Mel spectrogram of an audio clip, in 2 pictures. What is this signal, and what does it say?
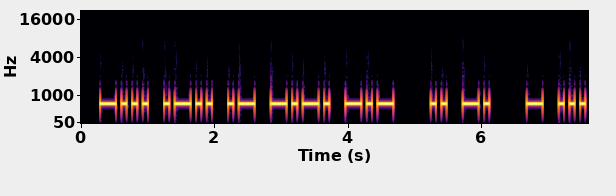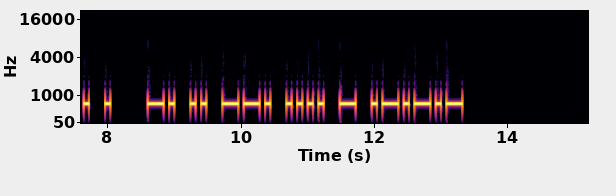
Morse code, heard as a keyed tone, about 16 wpm, 700 Hz. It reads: BLACK IN THE NIGHT.
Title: Sentences from Top 1000 Words - Review Part 4 - 15wpm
